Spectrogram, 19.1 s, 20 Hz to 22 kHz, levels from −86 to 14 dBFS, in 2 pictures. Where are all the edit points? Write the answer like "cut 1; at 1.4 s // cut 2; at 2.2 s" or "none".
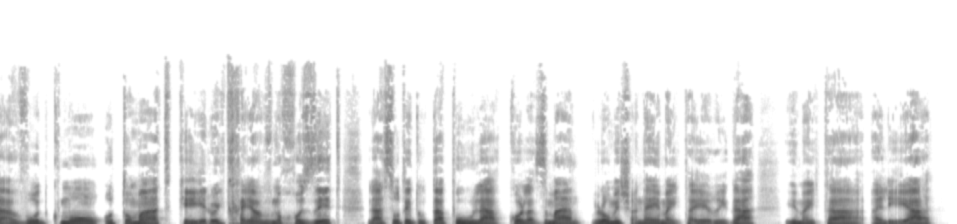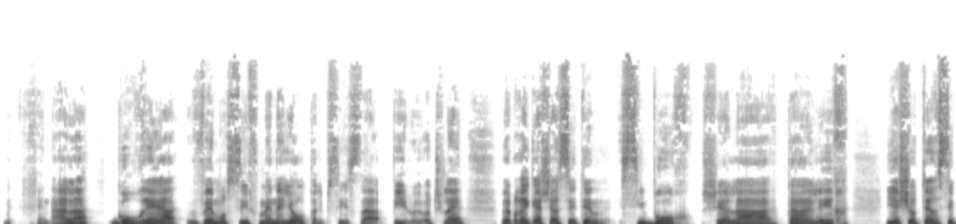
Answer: cut 1; at 10.6 s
